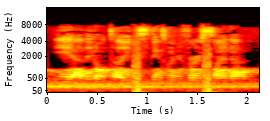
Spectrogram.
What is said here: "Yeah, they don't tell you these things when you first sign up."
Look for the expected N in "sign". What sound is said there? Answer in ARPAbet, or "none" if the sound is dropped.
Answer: N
